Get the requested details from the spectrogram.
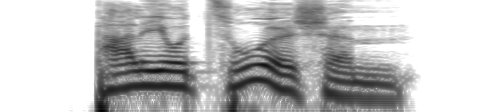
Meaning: strong dative masculine/neuter singular of paläozoisch
- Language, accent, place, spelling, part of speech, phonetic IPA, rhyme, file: German, Germany, Berlin, paläozoischem, adjective, [palɛoˈt͡soːɪʃm̩], -oːɪʃm̩, De-paläozoischem.ogg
